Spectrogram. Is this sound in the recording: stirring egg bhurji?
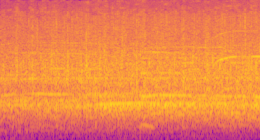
no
